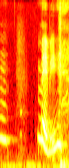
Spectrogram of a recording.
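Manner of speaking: put-on with a Haitian accent. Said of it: "I should do the accent".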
